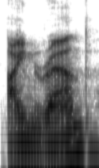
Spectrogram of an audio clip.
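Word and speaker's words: Ayn Rand: Rand how do you say it in English Ein Rand Ein Rand yes Atlas Shrug and Ein Rand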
